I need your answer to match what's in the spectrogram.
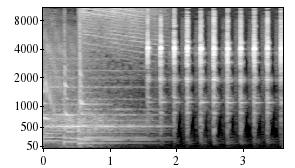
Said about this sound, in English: Hear that? That's the clock counting down to the Brisbane 2032 Olympic and Paralympic Games, which, if you can believe it, are only 10 years away.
